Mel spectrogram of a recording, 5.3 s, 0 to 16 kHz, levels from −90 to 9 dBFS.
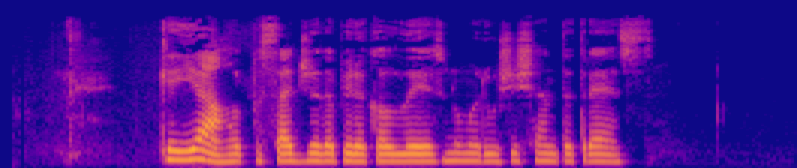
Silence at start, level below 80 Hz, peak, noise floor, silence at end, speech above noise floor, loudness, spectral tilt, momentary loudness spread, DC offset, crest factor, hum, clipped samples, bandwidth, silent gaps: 0.45 s; -70 dBFS; 0 dBFS; -76 dBFS; 1.05 s; 57 dB; -20 LUFS; -6 dB/octave; 10 LU; under 0.1%; 20 dB; none; under 0.1%; 11 kHz; none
